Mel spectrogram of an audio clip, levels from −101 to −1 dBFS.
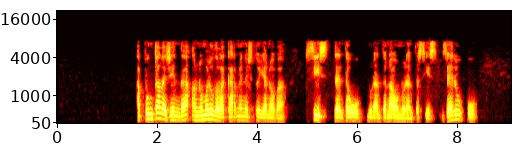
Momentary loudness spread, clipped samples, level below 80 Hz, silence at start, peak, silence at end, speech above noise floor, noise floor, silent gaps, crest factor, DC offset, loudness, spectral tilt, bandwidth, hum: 9 LU; under 0.1%; -58 dBFS; 1.6 s; 0 dBFS; 0.7 s; 71 dB; -88 dBFS; none; 18 dB; under 0.1%; -17 LUFS; -4 dB/octave; 7.6 kHz; none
